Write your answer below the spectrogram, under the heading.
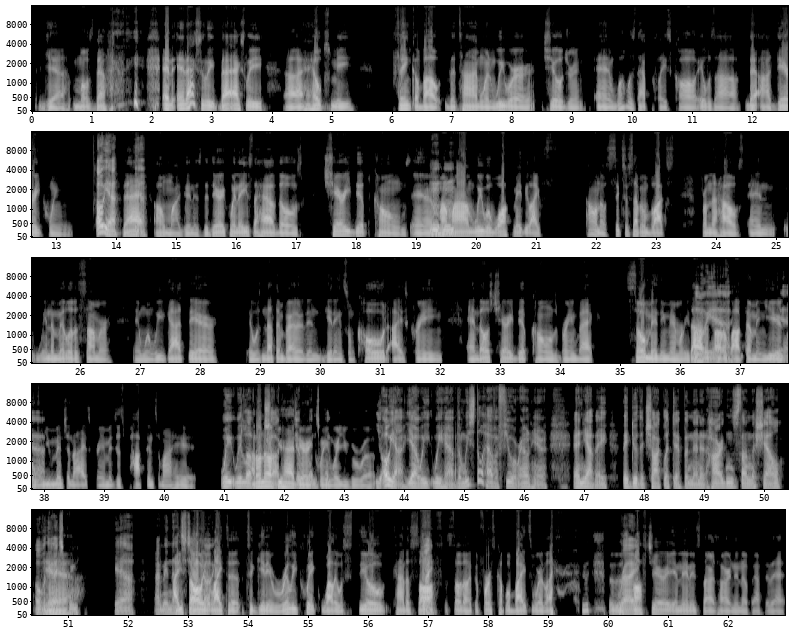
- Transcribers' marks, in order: laughing while speaking: "definitely"; tapping; other background noise; laughing while speaking: "like"
- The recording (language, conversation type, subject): English, unstructured, What is a food memory that means a lot to you?
- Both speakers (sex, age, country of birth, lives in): male, 50-54, United States, United States; male, 60-64, United States, United States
